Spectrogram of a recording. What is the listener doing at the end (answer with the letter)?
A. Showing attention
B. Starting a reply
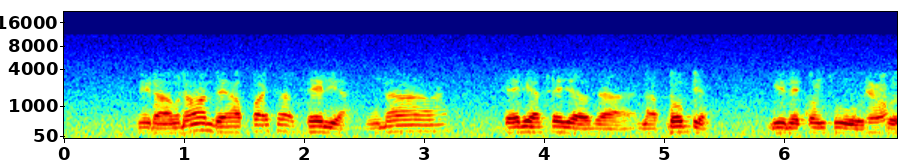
A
